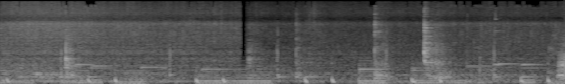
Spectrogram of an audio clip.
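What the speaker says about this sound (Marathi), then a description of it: "आता ही ग्रेव्ही आपल्याला छान तेल सुटेपर्यंत शिजवून घ्यायची आहे।" Onion-tomato gravy for an aloo matar curry frying in oil in a pan until the oil separates, giving a steady close sizzle with occasional stirring scrapes and clinks and no talk.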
